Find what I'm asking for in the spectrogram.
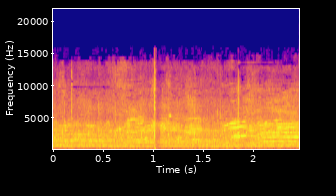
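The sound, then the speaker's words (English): A few dull thuds of a basketball dribbled on the court during a women's college game, set against a steady wash of crowd noise. “Dribbles between her legs.”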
